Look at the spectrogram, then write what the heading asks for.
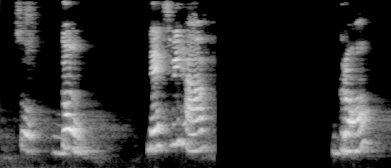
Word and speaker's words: grand: Next we have grand. Here D is silent.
